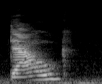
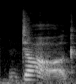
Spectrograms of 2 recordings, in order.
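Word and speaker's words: Dawg: nickname I should say, is spelled D-A-W-G. And I was like, Dowg? What the heck is that? But it's dog, apparently. So it's a weird name to spell it. I mean, why not just D-O-G? But that is apparently the way it's pronounced. Dowg. It becomes dog.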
